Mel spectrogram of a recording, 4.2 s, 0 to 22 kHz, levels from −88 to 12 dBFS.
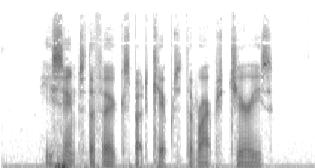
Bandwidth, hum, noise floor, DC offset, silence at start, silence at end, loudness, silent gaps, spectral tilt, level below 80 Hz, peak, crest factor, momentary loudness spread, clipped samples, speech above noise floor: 16 kHz; none; -63 dBFS; under 0.1%; 0.55 s; 0.6 s; -30 LUFS; none; -2.5 dB/octave; -40 dBFS; -10 dBFS; 22 dB; 9 LU; under 0.1%; 32 dB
